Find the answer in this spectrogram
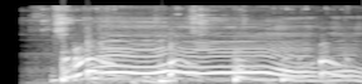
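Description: An elderly man's voice starting a song with one long, wavering, held 'aaah', with a few sharp percussive taps beneath it.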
